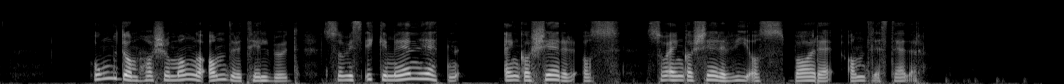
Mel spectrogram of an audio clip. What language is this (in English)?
Norwegian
